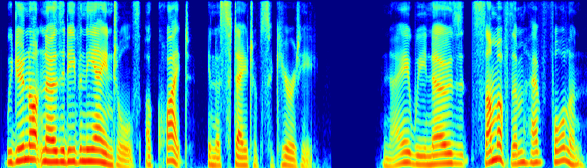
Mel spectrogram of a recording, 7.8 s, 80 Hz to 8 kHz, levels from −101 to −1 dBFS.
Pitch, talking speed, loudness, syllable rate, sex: 165 Hz, 185 wpm, -19 LUFS, 5.0 syllables/s, female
